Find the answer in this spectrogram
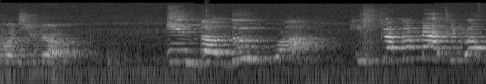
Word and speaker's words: Louvre: It's pronounced Louvre. Louvre, that's how much you know. In the Louvre, he struck a match across the Van Gogh.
